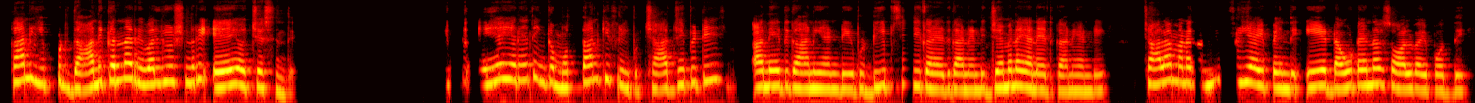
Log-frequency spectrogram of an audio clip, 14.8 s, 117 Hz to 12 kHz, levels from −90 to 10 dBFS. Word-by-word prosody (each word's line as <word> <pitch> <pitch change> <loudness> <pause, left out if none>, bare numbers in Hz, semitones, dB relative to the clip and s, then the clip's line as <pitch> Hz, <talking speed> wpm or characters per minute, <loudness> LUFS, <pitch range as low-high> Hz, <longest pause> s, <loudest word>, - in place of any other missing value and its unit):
కానీ 330 +3 +3
ఇప్పుడు 270 +1 -5
దానికన్నా 300 +9 +4
రివల్యుషనరి 300 +3 0 0.2
ఎఐ 255 +2 +8
వచ్చేసింది. 240 -6 -4 1.5
ఇప్పుడు 270 - -19 0.2
ఏఐ 330 +4 +2
అనేదింక 330 -2 -3
మొత్తానికి 310 +9 -2
ఫ్రీ. 275 -6 -4
ఇప్పుడు 220 -1 -12
చాట్‌జీపిటీ 265 +7 -4 0.5
అనేది 250 0 +2
గానీయండి, 225 -1 +1
ఇప్పుడు 220 -2 -5
డీప్‌సీక్ 255 0 -4
అనేది 220 0 -2
గానియండి, 215 0 -2
జెమినై 250 +1 +4
అనేది 215 -2 -3
గానీయండి 205 0 -5 0.5
చాలా 285 +2 +2
మనకన్ని 285 -1 -2 0.2
ఫ్రీ 300 - -3
అయిపోయింది. 235 -4 +1 0.2
ఏ - - +2 0.2
డవుటయినా 260 +4 +2
సాల్వయిపోద్ది. 215 -3 -1
250 Hz, 120 wpm, -22 LUFS, 225-290 Hz, 1.5 s, ఎఐ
